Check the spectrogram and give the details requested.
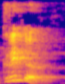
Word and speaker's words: गृह: तो देखिए हमारा शब्द है ग्रह, दूसरा शब्द हमारा क्या है गृह। ग्रह और गृह, ग्रह में क्या है र आ रहा है और गृह में हमारा क्या आ रहा है री आ रहा है।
